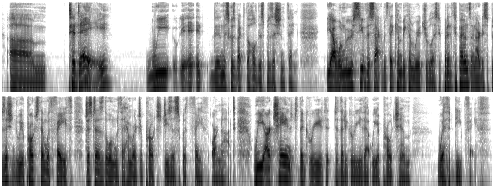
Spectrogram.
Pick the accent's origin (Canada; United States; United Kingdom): United States; Minnesota; now in South Dakota, United States; I'm originally from Minnesota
